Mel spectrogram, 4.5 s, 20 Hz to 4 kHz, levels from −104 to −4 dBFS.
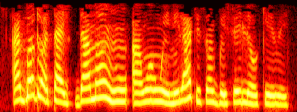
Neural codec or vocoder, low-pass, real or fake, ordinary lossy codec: vocoder, 44.1 kHz, 128 mel bands every 256 samples, BigVGAN v2; 3.6 kHz; fake; MP3, 24 kbps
